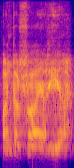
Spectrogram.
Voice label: pinned down, radio; SAS

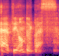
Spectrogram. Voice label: underpass, radio; LEET

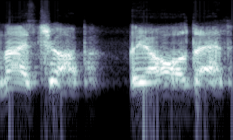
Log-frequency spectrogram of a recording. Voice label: no enemies left, radio; GSG9

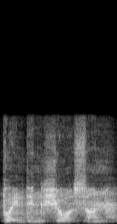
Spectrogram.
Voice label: good shooting, radio; SAS

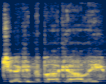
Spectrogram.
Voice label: checking back alley, radio; SAS

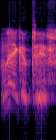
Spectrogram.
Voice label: negative, radio; GSG9

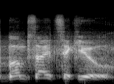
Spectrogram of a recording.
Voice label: bombsite clear, radio; SAS

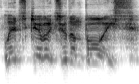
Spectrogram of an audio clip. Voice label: pep talk, radio; SAS

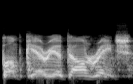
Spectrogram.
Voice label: bomber spotted, radio; GSG9

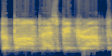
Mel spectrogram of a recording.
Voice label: spotted loose bomb, radio; GSG9

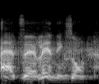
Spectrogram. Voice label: ct spawn, radio; LEET

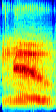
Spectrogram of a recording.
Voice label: negative, radio; SAS

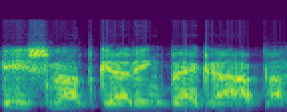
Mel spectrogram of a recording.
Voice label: enemy down, radio; GSG9

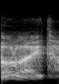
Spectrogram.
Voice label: affirmative, radio; IDF

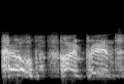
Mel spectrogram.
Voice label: need help, radio; GSG9

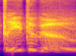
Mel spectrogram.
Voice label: three enemies left, radio; SAS

